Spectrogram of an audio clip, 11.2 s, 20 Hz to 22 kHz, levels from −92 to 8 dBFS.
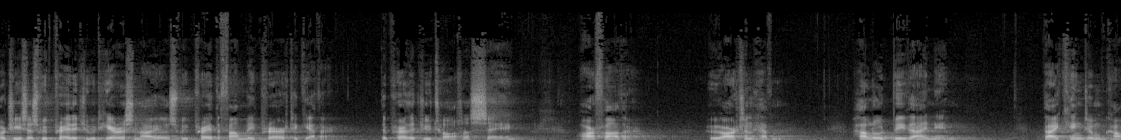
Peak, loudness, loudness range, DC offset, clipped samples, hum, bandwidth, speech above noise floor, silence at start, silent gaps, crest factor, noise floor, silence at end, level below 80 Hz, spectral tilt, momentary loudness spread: -6 dBFS; -27 LUFS; 3 LU; under 0.1%; under 0.1%; none; over 20 kHz; 28 dB; 0 s; none; 24 dB; -55 dBFS; 0 s; -78 dBFS; -3.5 dB/octave; 14 LU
